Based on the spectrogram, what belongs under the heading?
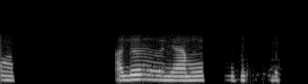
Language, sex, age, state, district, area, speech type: Malayalam, female, 45-60, Kerala, Pathanamthitta, rural, conversation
